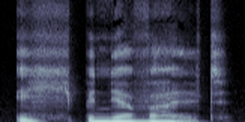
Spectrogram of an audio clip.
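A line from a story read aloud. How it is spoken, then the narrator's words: Gentle voice with rustling. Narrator (German): antwortete die Stimme sanft, das Flüstern der Blätter begleitete die Worte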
